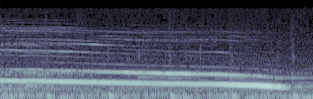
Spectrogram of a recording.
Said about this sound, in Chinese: 各式各样的狼嚎。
